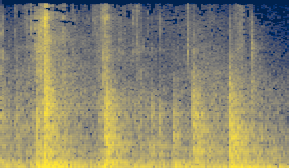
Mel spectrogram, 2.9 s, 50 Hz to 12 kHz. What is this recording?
2 Steel cabinet door
Unlocking steel cabinet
